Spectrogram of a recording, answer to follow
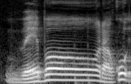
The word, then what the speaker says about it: Wb: 그래서 요게 공식이야.요 공식을 알아두면 되고 그다음에 참고로 자기 선의 단위는 WB라고 쓰고 외버라고 읽으면 돼.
